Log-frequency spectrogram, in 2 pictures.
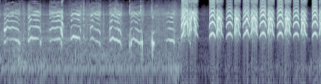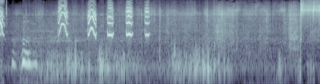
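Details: Black tri female Australian Shepherd pup, almost four weeks old, in Oklahoma, whining in even arched notes, then bursting into loud rapid squealing yips, followed by a few scattered squeaks and soft rustling.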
